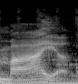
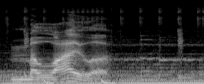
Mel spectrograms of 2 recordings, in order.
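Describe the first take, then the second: First: The double L is said as a Y sound. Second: The double L is said as an L sound.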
